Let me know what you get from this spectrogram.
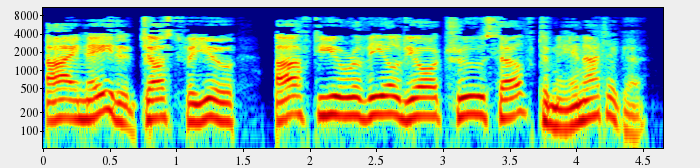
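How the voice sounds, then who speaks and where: A man's voice: fairly high pitch, normal speed, no room sound, dull audio, pitched above the performer's own voice, lightly acted. A man voicing a cruel, sneering young nobleman who speaks with cold mockery. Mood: mocking. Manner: mocking, cold, scornful.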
